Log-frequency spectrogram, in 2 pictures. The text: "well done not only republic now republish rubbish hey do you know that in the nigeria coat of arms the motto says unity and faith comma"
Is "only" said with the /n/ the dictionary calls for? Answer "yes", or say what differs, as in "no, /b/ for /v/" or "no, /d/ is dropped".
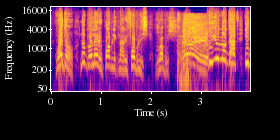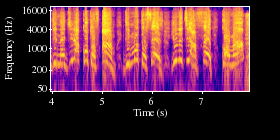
no, /n/ is dropped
